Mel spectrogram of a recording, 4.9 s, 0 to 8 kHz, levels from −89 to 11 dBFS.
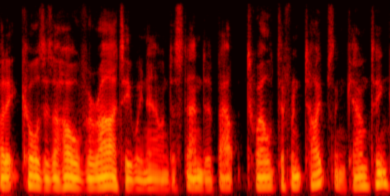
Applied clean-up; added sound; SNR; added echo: none; none; none; none.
